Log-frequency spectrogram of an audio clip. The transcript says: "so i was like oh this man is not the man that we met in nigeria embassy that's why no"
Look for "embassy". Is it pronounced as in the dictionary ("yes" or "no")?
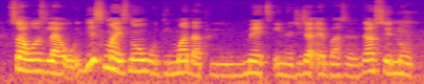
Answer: no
